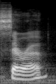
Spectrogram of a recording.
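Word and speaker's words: Sera: So our main character, her name is Sarah. It's spelled S E R A, but it's pronounced Sarah per the audio book.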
